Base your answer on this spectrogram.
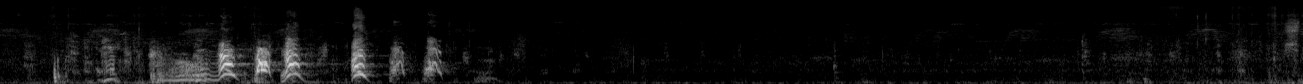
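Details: Dog heading out to a playground on a summer morning, letting out about six sharp, clipped barks in a quick burst, followed by near silence with faint rustling.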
